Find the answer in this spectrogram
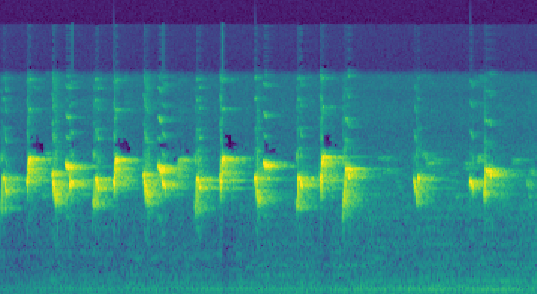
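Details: Yellow-vented bulbul singing in the morning, a short, tight-phrased master song for tutoring birds: quick, bubbly, slurred notes repeated about twice a second, with faint low hum beneath.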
